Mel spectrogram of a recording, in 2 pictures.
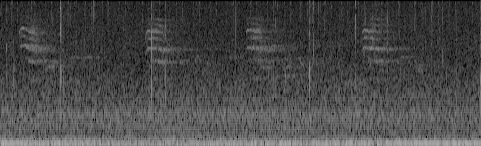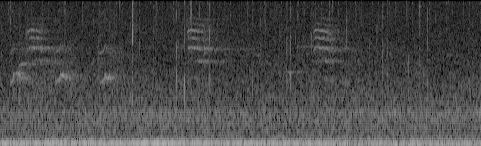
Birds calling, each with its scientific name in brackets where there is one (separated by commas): Yellow-bellied Sapsucker (Sphyrapicus varius), Blue Jay (Cyanocitta cristata)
